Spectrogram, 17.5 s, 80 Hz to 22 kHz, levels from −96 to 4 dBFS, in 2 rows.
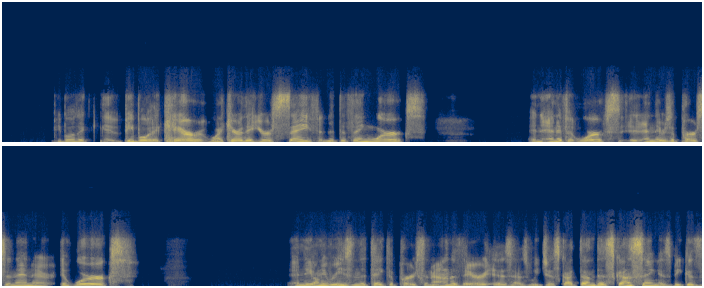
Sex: male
